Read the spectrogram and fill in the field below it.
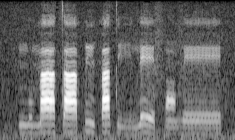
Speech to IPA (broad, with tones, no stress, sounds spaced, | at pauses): ŋ u˨ m aː˧ t aː˧ p ĩ˦˨ p a˦ t iː˨ n eː˦˨ f ɔ̃˧ v eː˧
